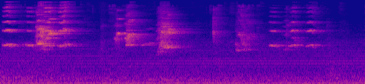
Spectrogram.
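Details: A few lovebird chirps: loud shrill squawky notes at the start, then softer, spaced, high chirps fading toward the end, over a steady low hum.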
